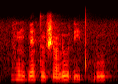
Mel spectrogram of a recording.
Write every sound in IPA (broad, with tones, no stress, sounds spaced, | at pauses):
v ũ˦ ɡ͡b ɛ̃˦ t ũ˧ ʃ ɔ̃˧ l u˦˨ ɗ iː˨ t ɡ͡b u˦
